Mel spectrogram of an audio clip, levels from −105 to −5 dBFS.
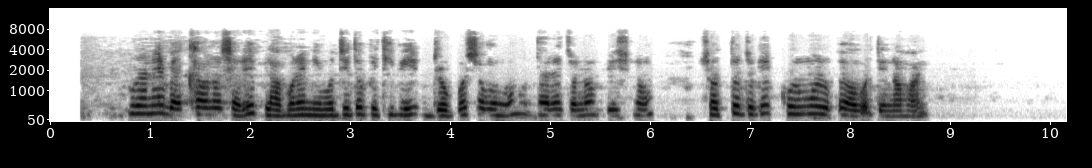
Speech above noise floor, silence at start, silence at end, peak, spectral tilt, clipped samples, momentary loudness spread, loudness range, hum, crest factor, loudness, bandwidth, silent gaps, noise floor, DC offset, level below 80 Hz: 70 dB; 0.8 s; 1.4 s; -2 dBFS; -7 dB/octave; under 0.1%; 8 LU; 3 LU; none; 14 dB; -15 LUFS; 7.4 kHz; none; -85 dBFS; under 0.1%; -58 dBFS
